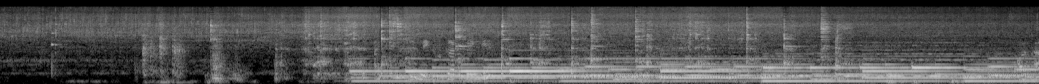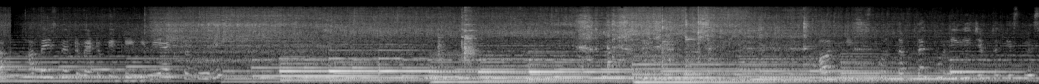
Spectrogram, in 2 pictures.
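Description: Onions and a spice paste sizzling as they fry in a steel pressure cooker, with a spoon stirring and clicking against the pot. From about three seconds in, background music with long held chords plays over it and is the loudest sound.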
